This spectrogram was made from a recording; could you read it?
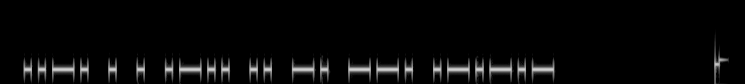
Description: Morse code, heard as a keyed tone, about 17 wpm, 700 Hz. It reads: FEELING.
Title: Sentences from Top 1000 Words - Review Part 3 - 17wpm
